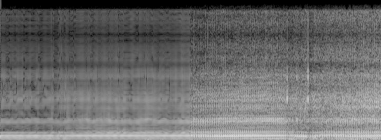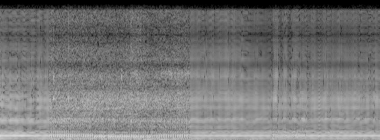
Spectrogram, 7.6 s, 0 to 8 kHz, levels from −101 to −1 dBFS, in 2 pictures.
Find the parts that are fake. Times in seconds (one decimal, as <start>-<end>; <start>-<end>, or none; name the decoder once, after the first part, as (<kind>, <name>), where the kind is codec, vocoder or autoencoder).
0.0-1.9 (vocoder, BigVGAN v2); 3.8-4.3; 5.7-7.6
